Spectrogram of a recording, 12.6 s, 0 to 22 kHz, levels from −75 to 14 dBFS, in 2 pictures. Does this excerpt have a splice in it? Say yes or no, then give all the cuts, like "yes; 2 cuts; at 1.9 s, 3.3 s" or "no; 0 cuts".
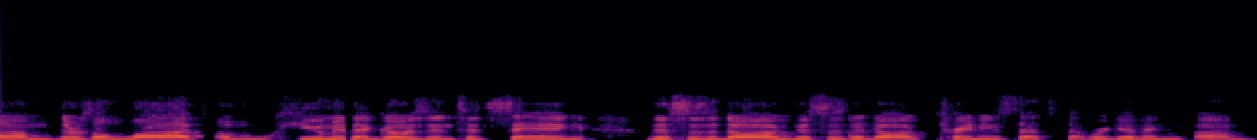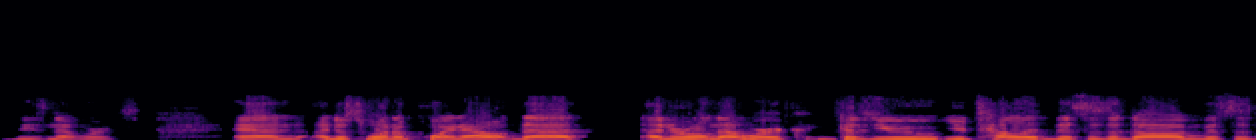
yes; 8 cuts; at 1.0 s, 1.7 s, 4.2 s, 4.7 s, 6.3 s, 7.8 s, 9.5 s, 10.5 s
